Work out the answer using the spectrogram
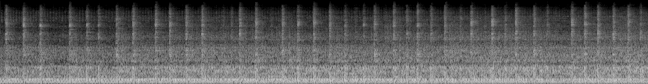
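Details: Toro CCR 2450 snowblower, small two-stroke, first start after carburetor service with lots of gas in it: steady fast buzzing idle with no dips. It is idling too high and very smoky; cause unconfirmed.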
